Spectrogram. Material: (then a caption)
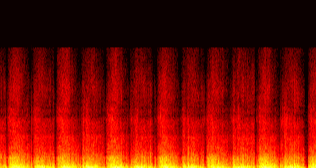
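Foam. Clawed fingertips scratch back and forth across a blue textured foam yoga mat, a soft solid sheet. The result is a steady run of swelling, breathy strokes, about two per second, with a deep, rumbling, almost roar-like low tone and almost no bright edge.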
